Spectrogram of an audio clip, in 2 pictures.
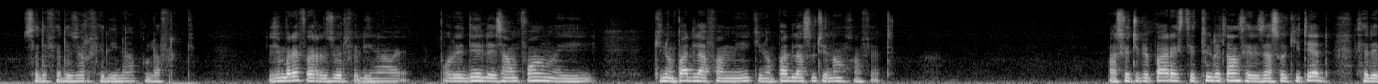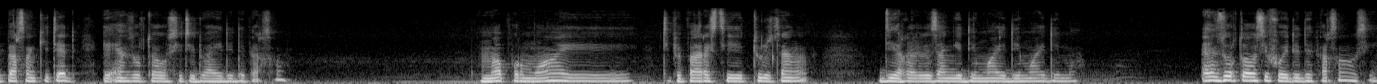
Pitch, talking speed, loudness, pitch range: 150 Hz, 200 wpm, -17 LUFS, 140-160 Hz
